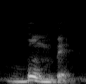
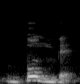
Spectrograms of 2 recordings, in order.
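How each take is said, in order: No difference in how they are said.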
